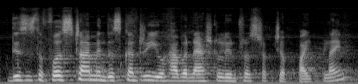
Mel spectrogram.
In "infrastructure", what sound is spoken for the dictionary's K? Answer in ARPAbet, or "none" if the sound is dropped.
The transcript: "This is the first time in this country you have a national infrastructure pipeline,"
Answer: K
